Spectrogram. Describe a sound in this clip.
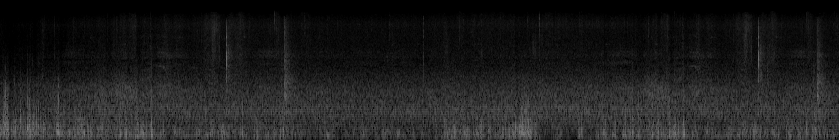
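An elk thrashes its antlers through dry brush, scraping and snapping twigs.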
